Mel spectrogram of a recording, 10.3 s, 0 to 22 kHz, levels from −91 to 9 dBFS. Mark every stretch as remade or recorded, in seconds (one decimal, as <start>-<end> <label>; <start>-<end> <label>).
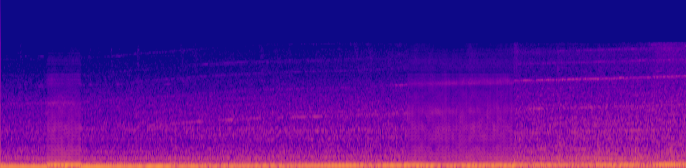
0.0-0.7 recorded; 0.7-1.2 remade; 1.2-6.1 recorded; 6.1-7.7 remade; 7.7-10.3 recorded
